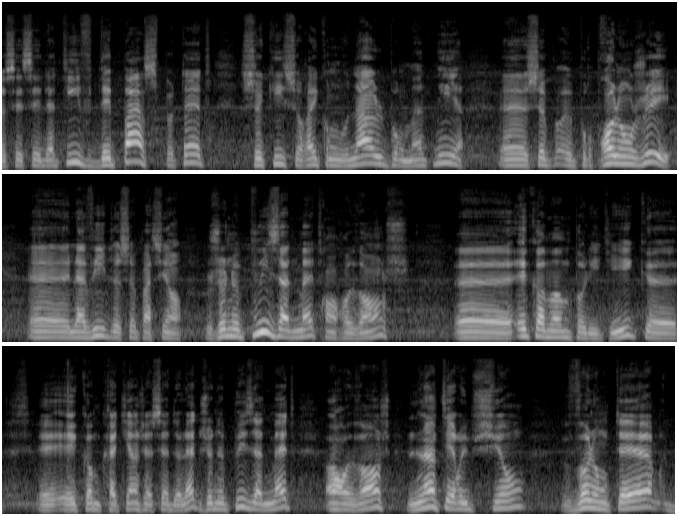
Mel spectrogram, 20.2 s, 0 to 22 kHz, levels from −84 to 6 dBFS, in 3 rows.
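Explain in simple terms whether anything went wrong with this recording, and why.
Nothing went wrong with this audio that a listener can pick out. There is no point in the recording where something breaks or misbehaves.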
